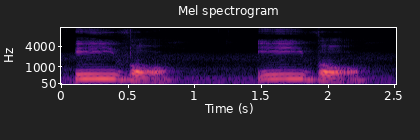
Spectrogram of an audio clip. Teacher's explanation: If you put your hand under your chin, you can hear our accented syllable is definitely the first syllable, that E. Evil, evil.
